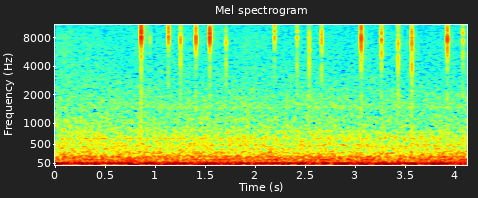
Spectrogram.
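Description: Long black acrylic nails tap rapidly along the body of a slim, white, hollow plastic stylus held across a tablet. The result is a quick scatter of sharp, bright, dry clicks that die away instantly, heard over a quiet low rumble.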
